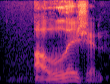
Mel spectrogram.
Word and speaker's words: allision: COG ative democracy and allision which which that rhymes with Collision uh an allision is like a collision without the sea but it's when a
